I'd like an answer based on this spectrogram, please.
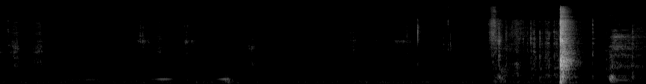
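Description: Handheld hole punch closing through cardstock: faint paper handling, then rustling and one sharp, loud snap of the punch about five and a half seconds in, followed by a brief rustle of the card.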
